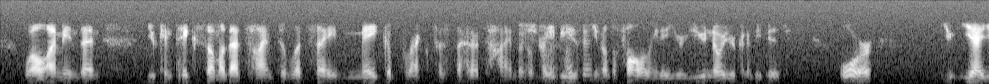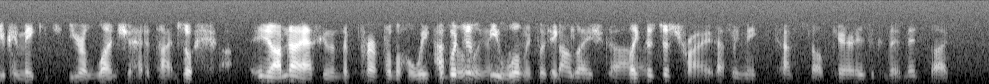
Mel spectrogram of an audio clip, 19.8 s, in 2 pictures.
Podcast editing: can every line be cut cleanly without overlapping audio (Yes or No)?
No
